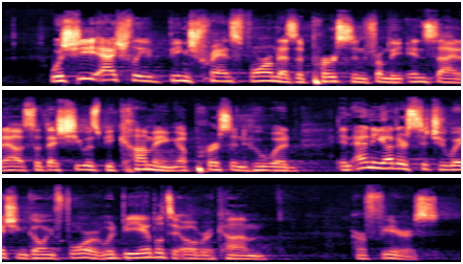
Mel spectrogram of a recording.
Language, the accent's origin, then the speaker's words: English; New York, United States; I find that funny that as a New Yorker, you go to the suburbs and that's where your dreams die.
